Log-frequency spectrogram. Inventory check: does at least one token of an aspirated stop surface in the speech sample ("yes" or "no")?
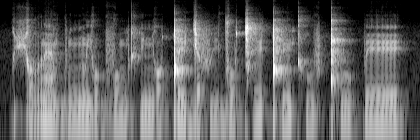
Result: yes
